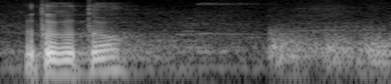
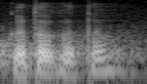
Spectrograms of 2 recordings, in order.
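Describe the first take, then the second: First: 끄덕끄덕 drawn out slowly with a rising end; slow nodding sound. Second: Said in the usual way. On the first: Shown as a demonstration.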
